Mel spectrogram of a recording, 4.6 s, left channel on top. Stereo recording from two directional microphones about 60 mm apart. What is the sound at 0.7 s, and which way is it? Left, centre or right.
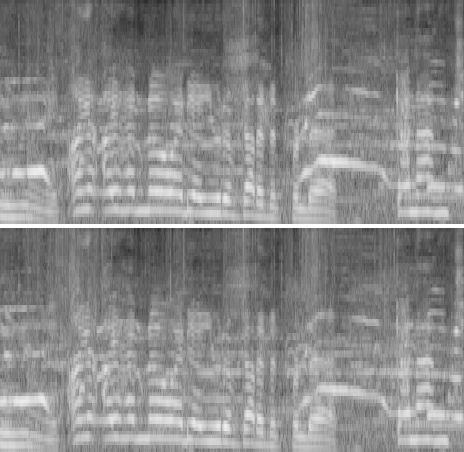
Speech, centre.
